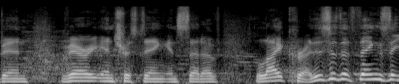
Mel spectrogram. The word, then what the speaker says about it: Lycra: dirty South and couldn't pronounce Lycra, and so kept saying lacquer, lacquer, lacquer.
